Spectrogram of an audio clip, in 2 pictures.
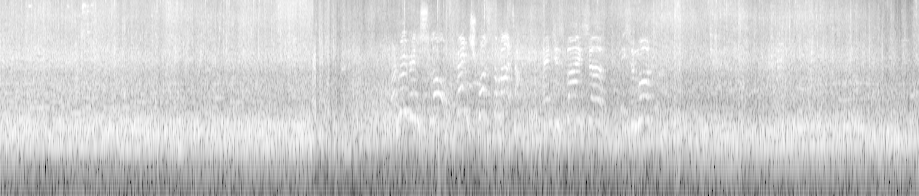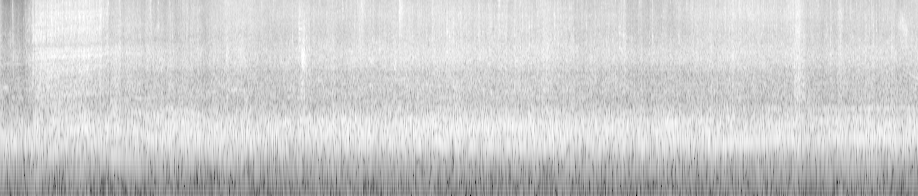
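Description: A heavy tank engine rumbles and clanks steadily.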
